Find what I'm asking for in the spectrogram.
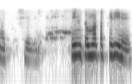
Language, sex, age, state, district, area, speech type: Hindi, female, 60+, Uttar Pradesh, Lucknow, rural, conversation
